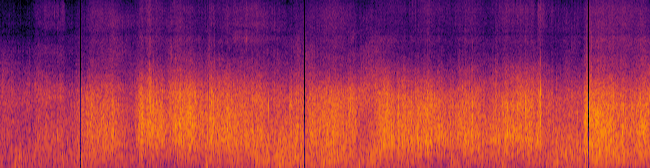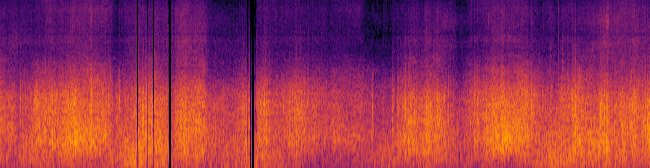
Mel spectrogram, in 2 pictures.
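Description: Rushing noise of skiing downhill: wind on a helmet-mounted camera's microphone with skis hissing and scraping over groomed snow, swelling and fading every couple of seconds with the turns.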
